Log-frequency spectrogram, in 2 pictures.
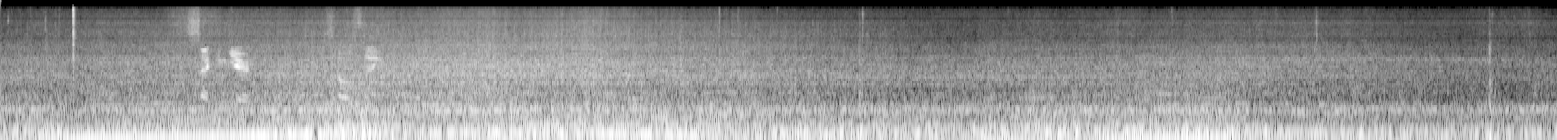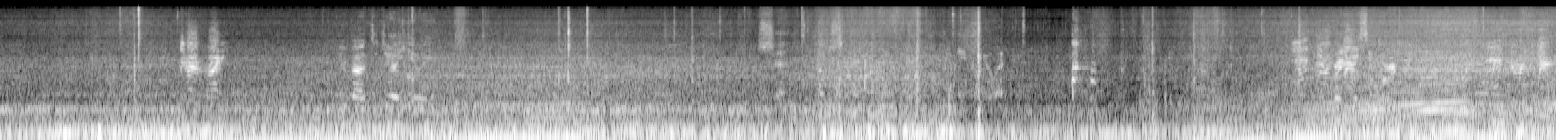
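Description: Car engine and road noise heard from inside the cabin as a rental car is driven hard up a winding mountain road, the engine note rising and falling as the driver works the revs through the bends.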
